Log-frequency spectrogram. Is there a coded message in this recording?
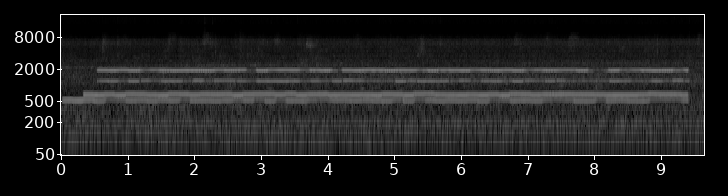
Yes: FT8 (several signals at once) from 0.0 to 9.4 s, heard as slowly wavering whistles, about 6.25 baud, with the noise inside a subway train.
